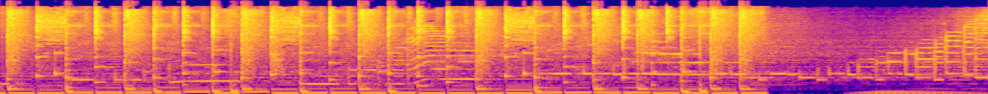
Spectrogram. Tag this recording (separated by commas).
Music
